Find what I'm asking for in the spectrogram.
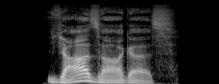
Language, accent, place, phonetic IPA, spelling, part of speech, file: German, Germany, Berlin, [ˈjaːˌzaːɡɐs], Jasagers, noun, De-Jasagers.ogg
- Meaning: genitive singular of Jasager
